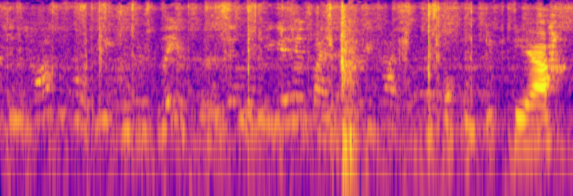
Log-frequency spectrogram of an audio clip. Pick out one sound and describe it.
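Trading cards slide and flick against each other in a hand.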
